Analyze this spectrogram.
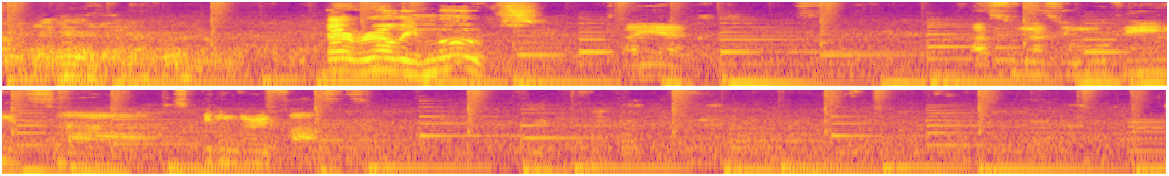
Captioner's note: crowd noise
